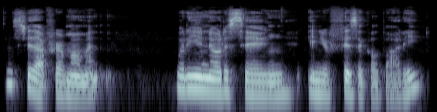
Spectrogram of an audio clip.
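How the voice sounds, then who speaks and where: A woman teaching guided meditation in a calm, measured, gently instructive way. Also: very deep voice. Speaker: yoga nidra meditation teacher.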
